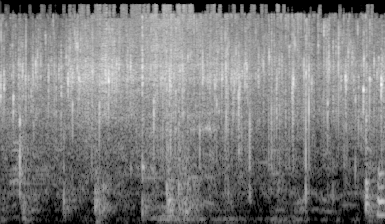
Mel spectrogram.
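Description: Eggs frying in hot oil sizzle and crackle steadily as they are lifted out of the pan, with scattered scraping knocks over the continuous frying hiss.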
